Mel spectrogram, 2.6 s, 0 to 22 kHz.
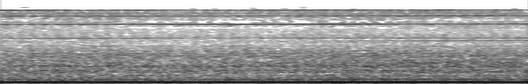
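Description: A washing machine on its spin cycle, at about 70 to 80 decibels, gives a steady, loud mechanical drone with a deep, unbroken hum and a constant whooshing rush on top, holding even throughout with no voices.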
